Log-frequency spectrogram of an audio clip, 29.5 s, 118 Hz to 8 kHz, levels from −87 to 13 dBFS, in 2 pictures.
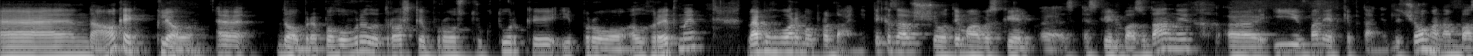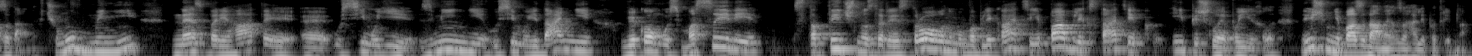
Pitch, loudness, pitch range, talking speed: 140 Hz, -24 LUFS, 120-170 Hz, 140 wpm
